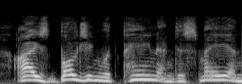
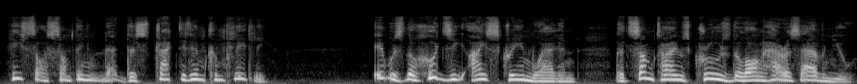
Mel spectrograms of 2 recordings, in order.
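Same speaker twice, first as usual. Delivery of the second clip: plain reading voice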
